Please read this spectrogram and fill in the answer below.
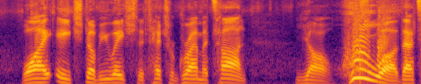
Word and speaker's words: Yahuah: of the name YH wh the tetr Gramatan yahua that's how it's pronounced yahua from the beginning of time from the beginning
